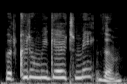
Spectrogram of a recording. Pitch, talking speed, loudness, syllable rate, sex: 270 Hz, 330 wpm, -17 LUFS, 6.0 syllables/s, female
